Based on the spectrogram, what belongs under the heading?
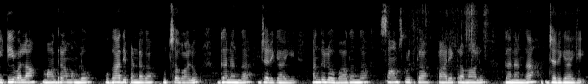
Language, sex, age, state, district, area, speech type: Telugu, female, 45-60, Andhra Pradesh, Kurnool, rural, spontaneous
